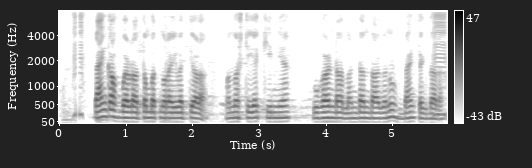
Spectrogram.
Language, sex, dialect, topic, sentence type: Kannada, male, Central, banking, statement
